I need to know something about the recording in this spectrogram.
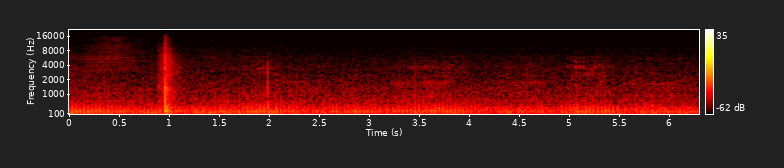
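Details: Low, gentle snore of a kitten asleep, a continuous soft rumbling drone pulsing with its breathing, interrupted by a sharp click near the start and a faint tick soon after.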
